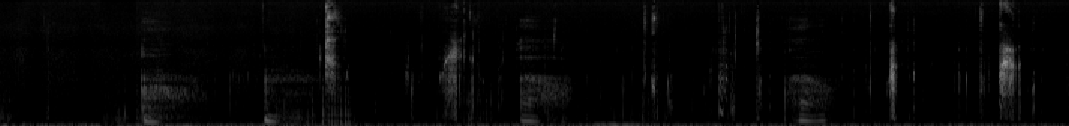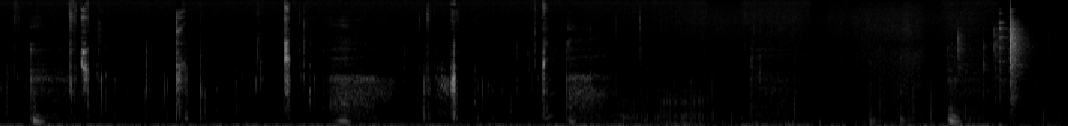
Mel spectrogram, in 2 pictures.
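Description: Chewing and munching on soft, sweet food: many short, moist mouth noises in an irregular rhythm, fairly faint and heard alone.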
